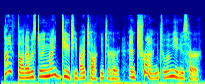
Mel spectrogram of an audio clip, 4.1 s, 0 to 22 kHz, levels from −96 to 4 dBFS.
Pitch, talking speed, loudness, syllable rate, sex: 240 Hz, 235 wpm, -16 LUFS, 5.6 syllables/s, female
